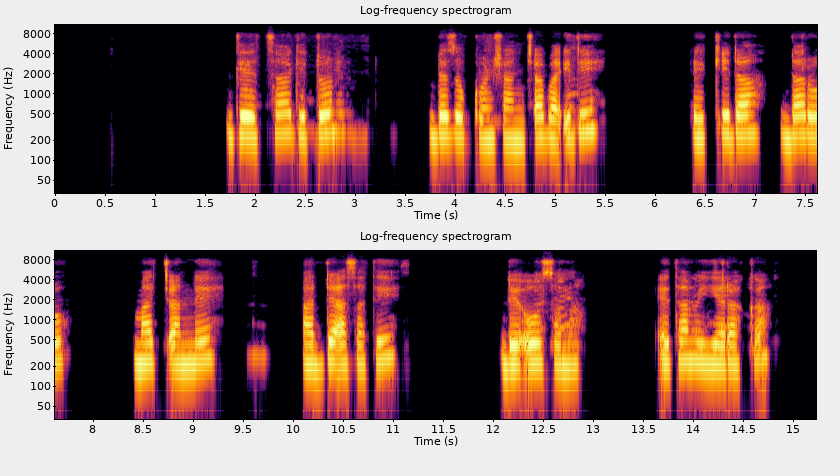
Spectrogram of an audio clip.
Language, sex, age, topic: Gamo, female, 18-24, government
